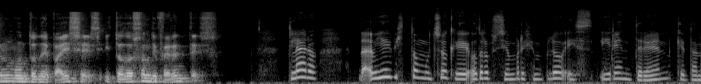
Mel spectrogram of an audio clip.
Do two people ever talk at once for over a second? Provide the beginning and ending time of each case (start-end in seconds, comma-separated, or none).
none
